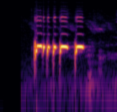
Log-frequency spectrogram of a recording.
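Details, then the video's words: Strong-voiced five-year-old local zebra dove, singing to lure others into song: a single phrase of about six rapid coos, the last ones stretched into steady notes, against silence. "Perkutut lokal gacor suara besar"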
